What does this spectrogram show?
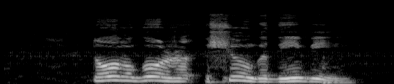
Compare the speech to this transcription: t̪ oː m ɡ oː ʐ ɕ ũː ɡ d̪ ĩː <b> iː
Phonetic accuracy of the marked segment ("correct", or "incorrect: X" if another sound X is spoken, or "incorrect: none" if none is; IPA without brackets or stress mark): correct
